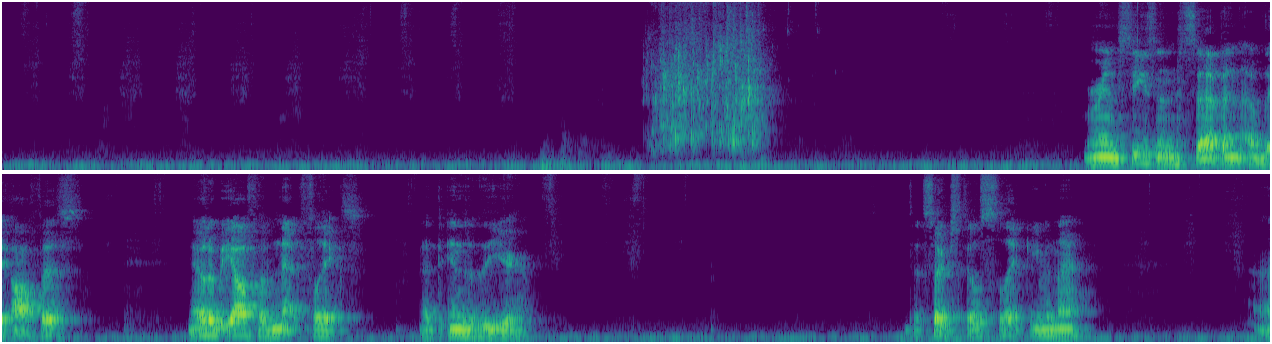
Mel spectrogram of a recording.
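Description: A razor scrapes across stubble in short strokes.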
